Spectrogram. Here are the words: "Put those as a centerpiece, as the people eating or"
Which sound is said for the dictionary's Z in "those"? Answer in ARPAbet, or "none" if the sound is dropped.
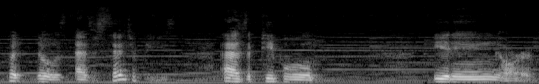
Z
